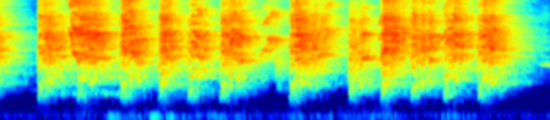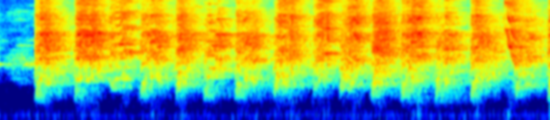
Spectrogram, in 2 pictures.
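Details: Pet Quaker parrots, a pair, shouting down a budgie flock recording played to them; rapid, harsh squawks repeated about four times a second in two long runs separated by a brief silence.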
